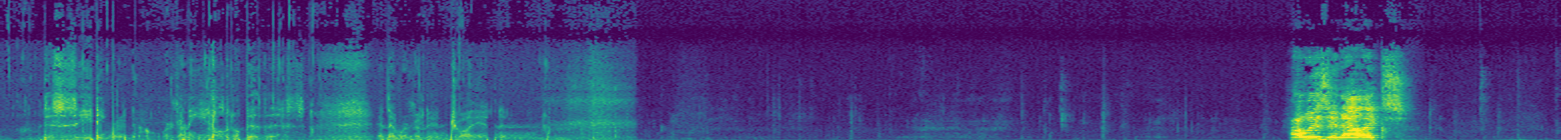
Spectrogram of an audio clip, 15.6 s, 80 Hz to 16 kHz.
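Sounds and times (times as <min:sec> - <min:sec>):
moist chewing of a garlic-flavored snack: 0:00.0 - 0:12.8, 0:14.2 - 0:15.6
soft whispered talk: 0:00.4 - 0:05.3
speech: 0:13.0 - 0:14.1.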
